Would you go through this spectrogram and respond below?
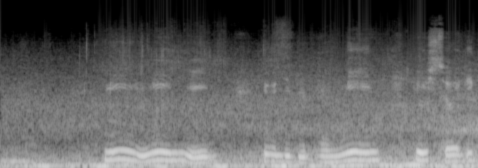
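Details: Street cats, mean and angry with one another, suddenly attacking and fighting: drawn-out wavering yowls that rise and fall, two long ones followed by shorter broken cries, over a low rumble of traffic.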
